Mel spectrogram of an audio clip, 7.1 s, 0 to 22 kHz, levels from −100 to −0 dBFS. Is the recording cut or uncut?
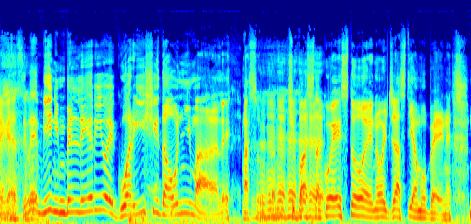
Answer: cut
